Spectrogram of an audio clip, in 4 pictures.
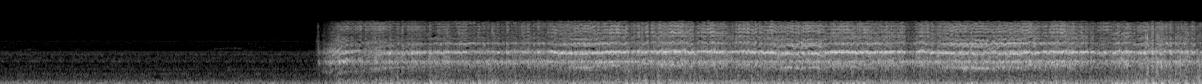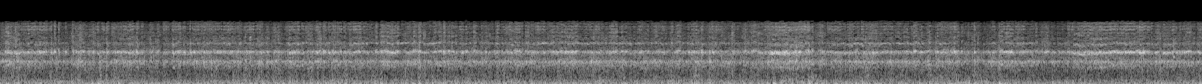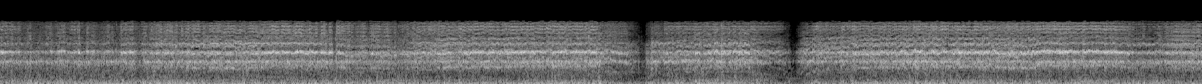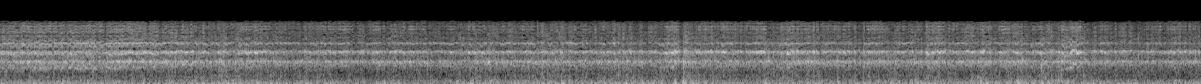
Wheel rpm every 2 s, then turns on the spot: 0, 40, 220, 230, 220, 220, 230, 230, 230, 230, 230, 220, 230, 220, 200, 130, 140, 220, 210, 230, 230, 240, 230, 230.
none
